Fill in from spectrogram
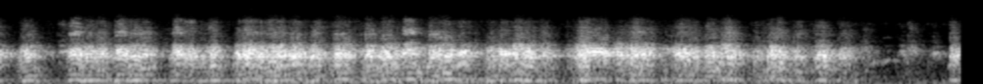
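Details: Farmed Khaki Campbell ducks, a flock quacking together in a dense, continuous chorus of harsh, nasal quacks that overlap at a rapid, irregular pace and never pause for the full length.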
